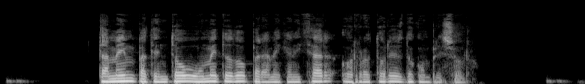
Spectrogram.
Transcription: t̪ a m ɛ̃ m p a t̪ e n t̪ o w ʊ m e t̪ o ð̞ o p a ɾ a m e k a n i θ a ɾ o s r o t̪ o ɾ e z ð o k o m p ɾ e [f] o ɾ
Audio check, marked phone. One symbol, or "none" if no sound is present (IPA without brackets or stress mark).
s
